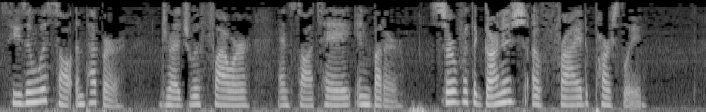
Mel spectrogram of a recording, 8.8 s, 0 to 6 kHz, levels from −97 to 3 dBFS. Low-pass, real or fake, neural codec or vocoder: 5.4 kHz; real; none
